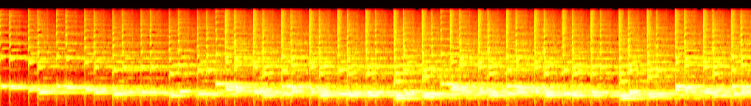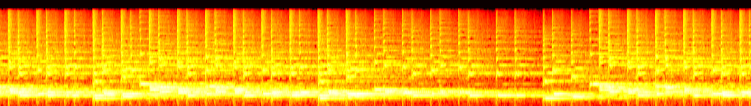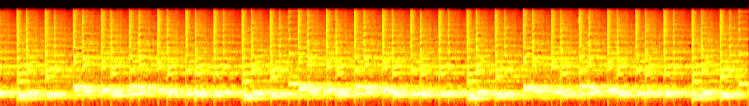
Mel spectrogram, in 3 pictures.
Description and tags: panflute loop
A simple pan flute loop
